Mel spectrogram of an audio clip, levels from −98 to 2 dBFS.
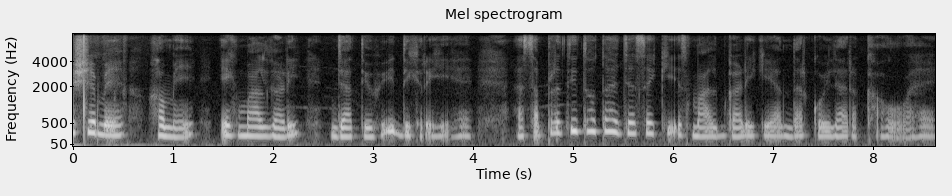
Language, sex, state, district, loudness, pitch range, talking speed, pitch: Hindi, female, Bihar, Kishanganj, -26 LUFS, 200-250 Hz, 180 wpm, 210 Hz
